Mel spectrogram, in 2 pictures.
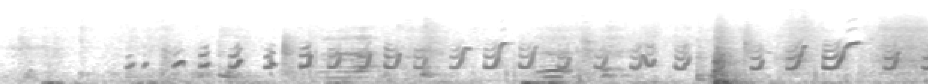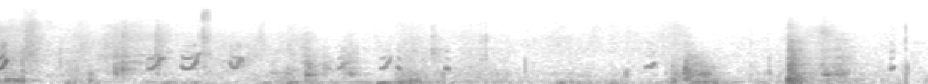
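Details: Happy pet guinea pig squeaking: a quick run of short, high, upward-sweeping squeaks, densely packed for about six seconds, then fewer and more scattered, with low thumps and handling noise between.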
